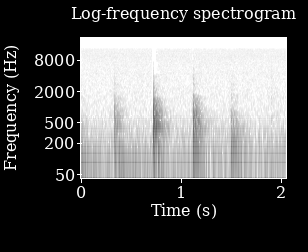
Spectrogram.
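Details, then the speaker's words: Respiratory physiotherapy airway clearance: cupped-hand percussion on a seated patient tilted slightly to the contralateral side, over the zone between the medial scapular border and the spine, during expiration; four muffled thuds give a dull percussion note that indicates technique efficacy. "bruit de la matité que l'on entend lors de l'expiration nous guide sur l'efficacité de la technique"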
